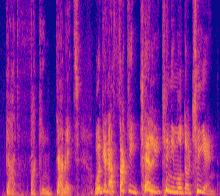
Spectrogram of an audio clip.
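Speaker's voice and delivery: a gangster raging over a murdered friend; furious gangster. Acted. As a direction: scream it like he wants blood. Bucciolati voiced, raging.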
